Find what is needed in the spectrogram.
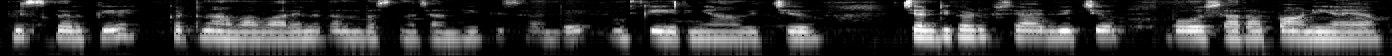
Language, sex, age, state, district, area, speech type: Punjabi, female, 30-45, Punjab, Pathankot, rural, spontaneous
